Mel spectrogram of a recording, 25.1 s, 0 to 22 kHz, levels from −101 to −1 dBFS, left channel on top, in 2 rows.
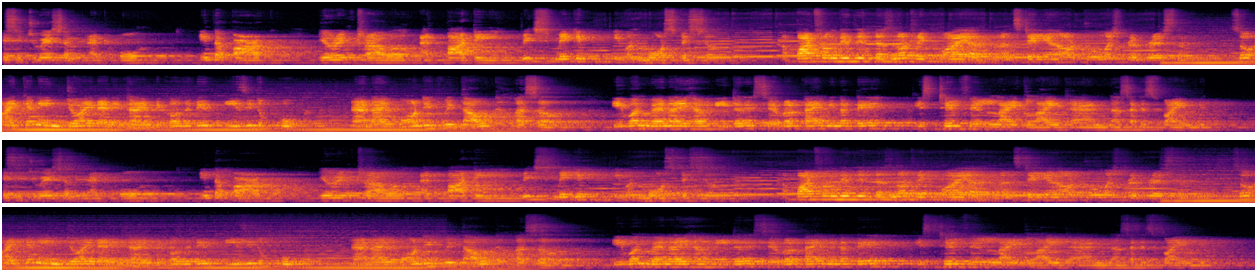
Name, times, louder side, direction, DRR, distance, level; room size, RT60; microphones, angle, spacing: voice 1, 0.0-1.5 2.0-2.7 3.2-7.2 7.8-11.9 12.3-15.5 16.0-18.2 18.6-21.4 21.6-24.6, left 3 dB, 75° left, 4 dB, 2.4 m, -23 dB
Wind instrument woodwind instrument, 5.3-12.1, left 2 dB, 60° left, 3.7 m, -34 dB
sound 1, 11.6-17.0, equal, 50° right, 4.4 m, -33 dB
23.0 x 20.5 x 9.6 m, 2.1 s
head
